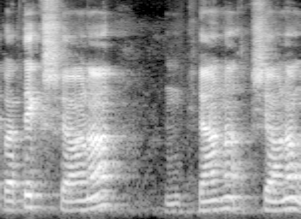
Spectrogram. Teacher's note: क और सकार मिल करके क्ष बनता है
